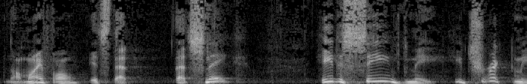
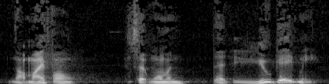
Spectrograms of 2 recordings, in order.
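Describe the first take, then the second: First: Much higher, pleading excuse; whiny Eve. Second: Said in the usual way. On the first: Retold or imitated. Eve pleading to God that the snake tricked her, high and whiny. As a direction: squeak out the blame like a caught child.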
